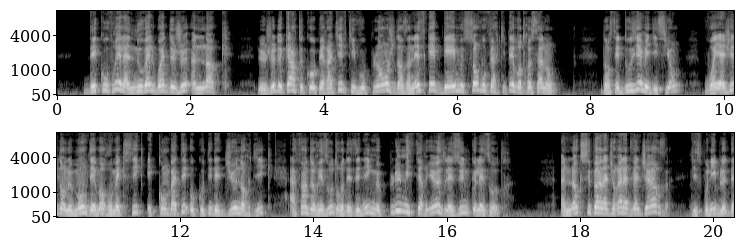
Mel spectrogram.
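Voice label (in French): Extrait (pub)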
